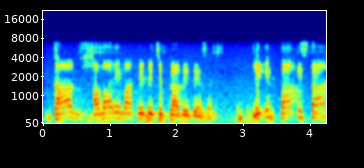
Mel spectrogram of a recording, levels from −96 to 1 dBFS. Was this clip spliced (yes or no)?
no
